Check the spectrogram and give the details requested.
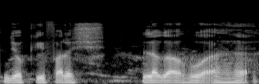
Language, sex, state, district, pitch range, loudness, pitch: Hindi, male, Punjab, Fazilka, 90-100 Hz, -16 LUFS, 95 Hz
